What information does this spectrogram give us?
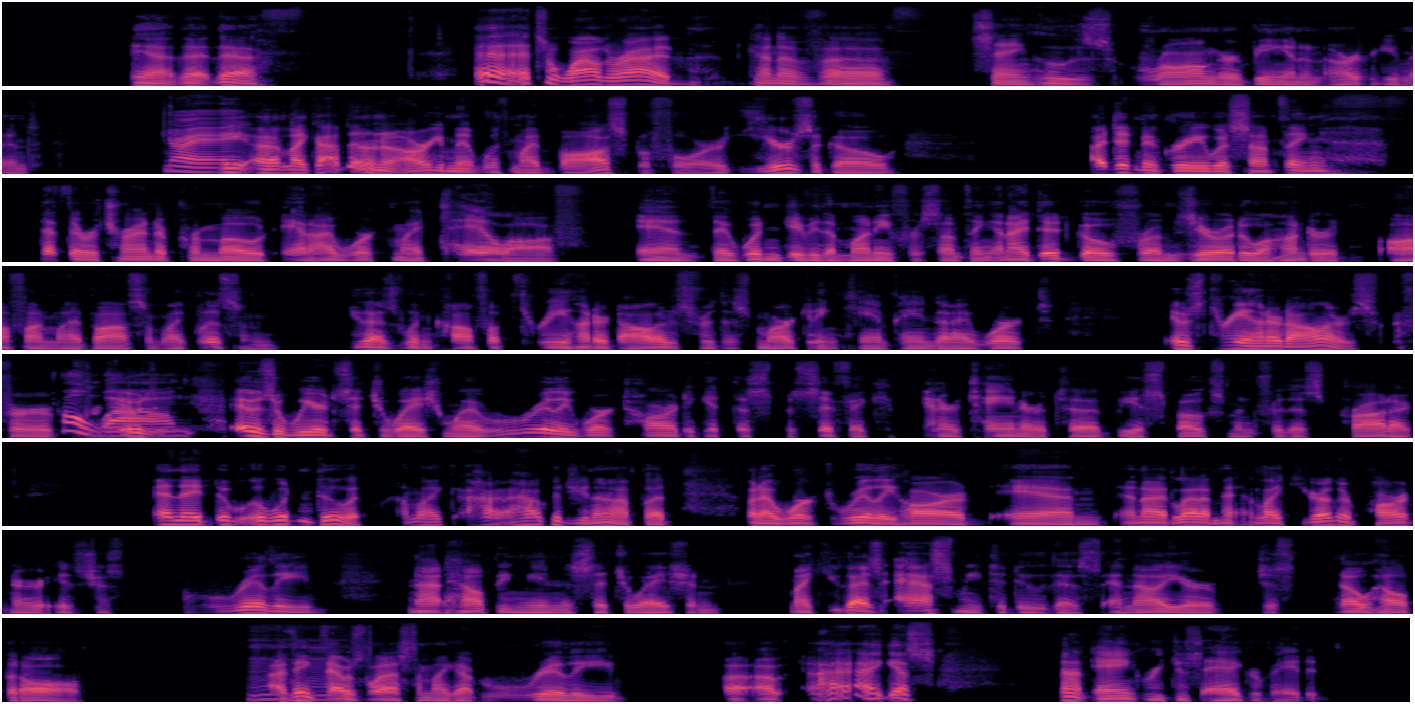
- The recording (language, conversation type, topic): English, unstructured, How do you deal with someone who refuses to apologize?
- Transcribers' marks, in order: stressed: "really"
